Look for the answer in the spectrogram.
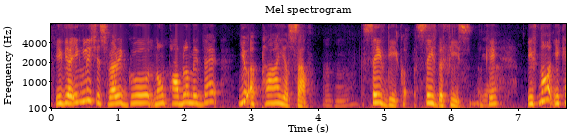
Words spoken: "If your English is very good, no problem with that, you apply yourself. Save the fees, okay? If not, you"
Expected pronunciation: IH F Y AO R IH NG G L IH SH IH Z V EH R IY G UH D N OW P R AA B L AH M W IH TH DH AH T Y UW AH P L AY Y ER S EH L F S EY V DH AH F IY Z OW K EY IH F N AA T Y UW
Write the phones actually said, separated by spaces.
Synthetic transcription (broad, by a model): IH F Y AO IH NG G L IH SH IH S V EH R IY G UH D N OW P R AA B L AH M W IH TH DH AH T Y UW AH P L AY Y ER S EH L F S EY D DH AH F IY S OW K EY IH F N AA T Y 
